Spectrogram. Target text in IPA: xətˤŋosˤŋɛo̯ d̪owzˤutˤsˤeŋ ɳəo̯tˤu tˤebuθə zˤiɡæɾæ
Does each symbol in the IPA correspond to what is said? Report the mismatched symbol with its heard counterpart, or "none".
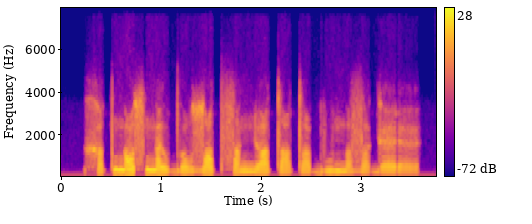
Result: θ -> n̪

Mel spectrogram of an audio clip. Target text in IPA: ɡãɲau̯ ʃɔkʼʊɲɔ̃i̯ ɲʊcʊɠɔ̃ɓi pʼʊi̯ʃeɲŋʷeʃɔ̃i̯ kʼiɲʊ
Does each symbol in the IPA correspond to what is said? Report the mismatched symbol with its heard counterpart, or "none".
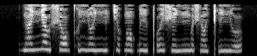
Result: none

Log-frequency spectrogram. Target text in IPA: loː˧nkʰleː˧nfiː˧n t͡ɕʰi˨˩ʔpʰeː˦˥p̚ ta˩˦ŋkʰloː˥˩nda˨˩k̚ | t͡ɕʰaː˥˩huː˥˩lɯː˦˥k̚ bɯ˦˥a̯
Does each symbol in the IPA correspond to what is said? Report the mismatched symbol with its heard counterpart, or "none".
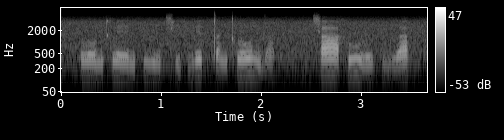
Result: pʰ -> b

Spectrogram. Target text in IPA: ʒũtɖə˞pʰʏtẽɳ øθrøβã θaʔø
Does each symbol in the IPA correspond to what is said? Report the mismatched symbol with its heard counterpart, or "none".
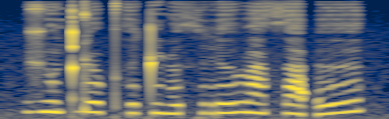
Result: none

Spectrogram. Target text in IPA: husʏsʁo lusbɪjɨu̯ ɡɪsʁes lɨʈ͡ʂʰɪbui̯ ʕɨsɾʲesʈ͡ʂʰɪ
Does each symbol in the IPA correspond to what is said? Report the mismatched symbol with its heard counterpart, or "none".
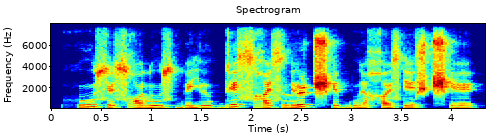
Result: ʕ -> χ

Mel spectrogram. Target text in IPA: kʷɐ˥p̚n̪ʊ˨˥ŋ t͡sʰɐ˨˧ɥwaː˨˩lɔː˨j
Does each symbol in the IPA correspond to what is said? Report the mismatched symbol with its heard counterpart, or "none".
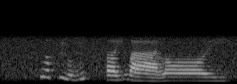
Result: ɥ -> j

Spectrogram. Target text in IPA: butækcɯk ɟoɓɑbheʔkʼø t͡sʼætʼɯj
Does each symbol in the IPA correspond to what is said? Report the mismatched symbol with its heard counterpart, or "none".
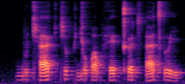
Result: t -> cʰ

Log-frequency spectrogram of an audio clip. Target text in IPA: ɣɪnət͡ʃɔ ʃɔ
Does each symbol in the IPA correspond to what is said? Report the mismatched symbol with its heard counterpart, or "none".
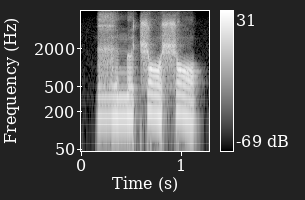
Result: none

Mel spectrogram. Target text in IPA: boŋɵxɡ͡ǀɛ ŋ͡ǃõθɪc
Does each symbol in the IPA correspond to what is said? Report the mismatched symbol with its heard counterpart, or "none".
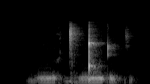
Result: θ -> ʈ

